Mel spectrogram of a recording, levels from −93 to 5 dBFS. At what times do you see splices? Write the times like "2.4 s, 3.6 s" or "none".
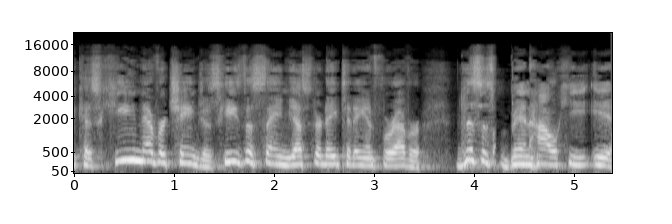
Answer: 4.2 s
